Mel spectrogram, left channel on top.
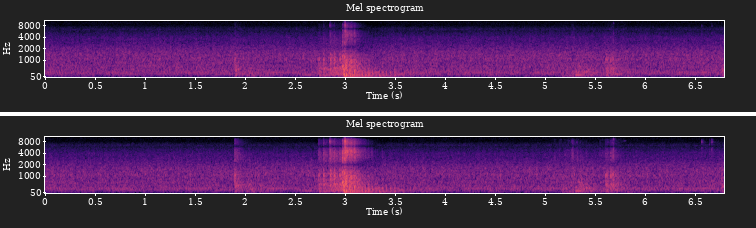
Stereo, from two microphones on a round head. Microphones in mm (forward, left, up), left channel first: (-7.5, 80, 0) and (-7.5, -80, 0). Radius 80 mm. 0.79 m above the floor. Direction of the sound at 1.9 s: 90° right.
